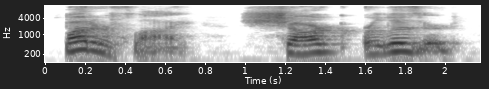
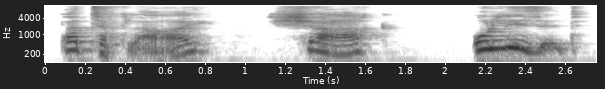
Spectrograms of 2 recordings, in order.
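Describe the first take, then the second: First: The R sounds are pronounced, American style. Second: The R sounds are dropped, English style.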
